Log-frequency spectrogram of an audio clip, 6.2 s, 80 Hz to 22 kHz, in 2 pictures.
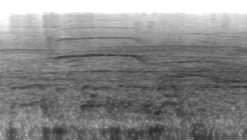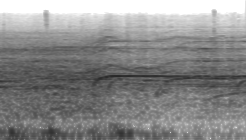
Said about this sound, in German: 1500 Schülerinnen und Schüler empfingen gestern die Kantonsparlamentarier zum Auftakt der Budgetdebatte mit Pfiffen, Sprechchören und Transparenten draußen vor dem Regierungsgebäude.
